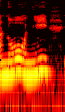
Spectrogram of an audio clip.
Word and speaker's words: non: Então, quando eu digo non, a minha língua ela encosta lá no céu da boca, como se eu fosse falar uma sílaba, né? Ou seja, com alguma outra vogal. Então, na, no, ni. E aí, só que aí eu não falo essa vogal. Então, fica non. Dillo chiaro? Non. Parece, pode até soar um pouco como se tivesse ali um A depois, né? Tipo nona, mas não é, a gente não fala o A, ok?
